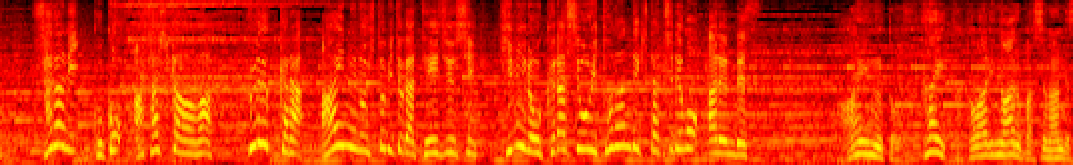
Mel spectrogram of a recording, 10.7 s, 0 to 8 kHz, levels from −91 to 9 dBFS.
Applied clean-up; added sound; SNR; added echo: none; none; none; none.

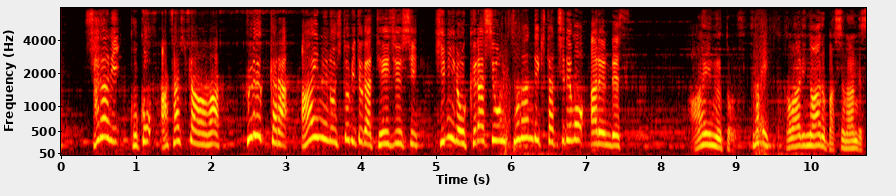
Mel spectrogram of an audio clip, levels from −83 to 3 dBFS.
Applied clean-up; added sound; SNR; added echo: neural separator model SepFormer DNS4.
